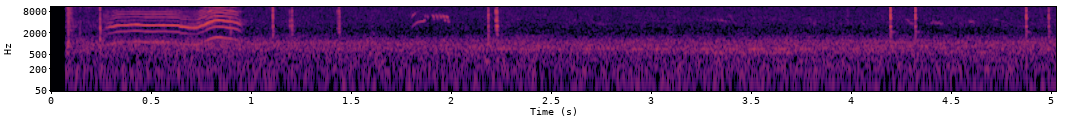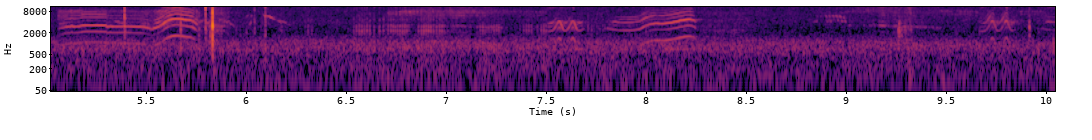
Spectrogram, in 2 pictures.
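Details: Northern lapwing (Vanellus vanellus) at Ljubljana Marsh, Slovenia, on 13 April 2024 gives three wheezy, slurred 'pee-wit' calls, each rising then dipping, several seconds apart, over steady wind or distant rumble, with faint ticks from other birds.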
